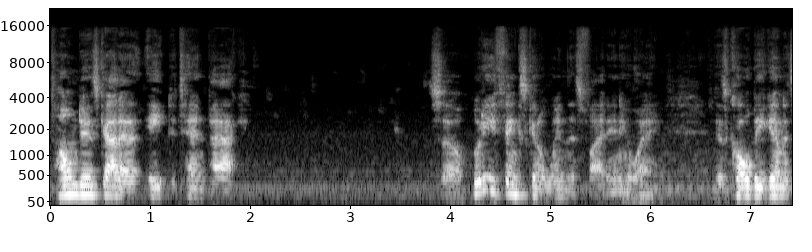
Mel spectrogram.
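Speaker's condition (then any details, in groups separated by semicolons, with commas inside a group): No condition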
